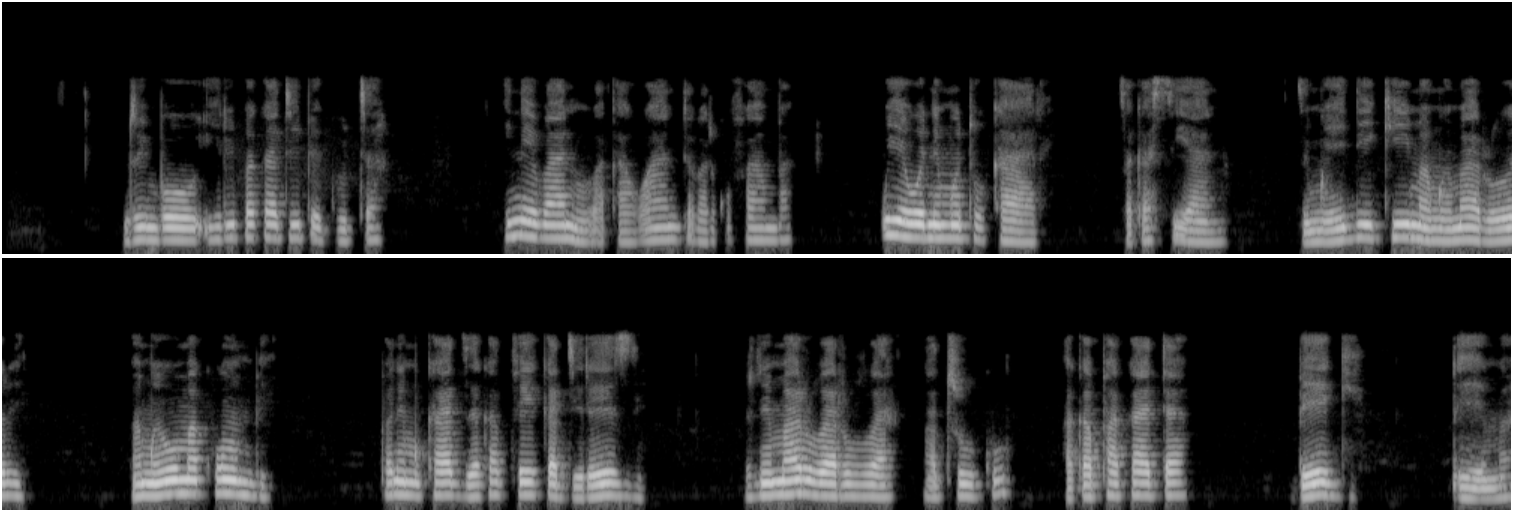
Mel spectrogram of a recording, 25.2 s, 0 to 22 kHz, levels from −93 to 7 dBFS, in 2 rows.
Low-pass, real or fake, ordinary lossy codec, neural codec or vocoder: 7.2 kHz; real; Opus, 64 kbps; none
